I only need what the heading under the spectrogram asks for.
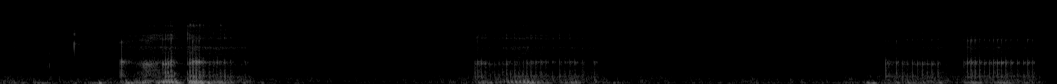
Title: Snoring cat! #pet #cat #catbehavior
